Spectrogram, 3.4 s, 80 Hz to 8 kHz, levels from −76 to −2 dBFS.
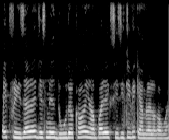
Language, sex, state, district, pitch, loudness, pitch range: Hindi, female, Delhi, New Delhi, 260 Hz, -13 LUFS, 245-270 Hz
